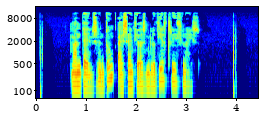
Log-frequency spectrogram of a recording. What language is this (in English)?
Galician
